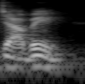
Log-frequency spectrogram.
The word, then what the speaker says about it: Yahvé: o como Jehová sí lo más probable es que se pronuncie yahvé yo soy el que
